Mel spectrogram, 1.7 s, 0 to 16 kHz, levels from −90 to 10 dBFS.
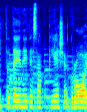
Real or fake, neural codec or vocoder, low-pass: fake; vocoder, 48 kHz, 128 mel bands, Vocos; 14.4 kHz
